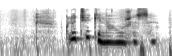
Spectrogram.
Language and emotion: Russian, sad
